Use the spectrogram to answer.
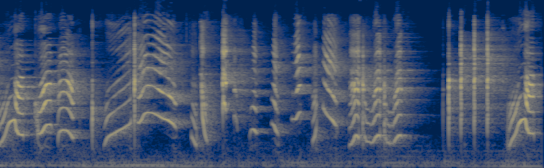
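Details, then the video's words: Talking parrot producing a quick run of squeaky, voice-like phrases with bending, rising and falling inflections, some sharp clicks between, a short silent gap near the middle, then more chattering phrases; quiet indoor setting. "Talking Parrot"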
